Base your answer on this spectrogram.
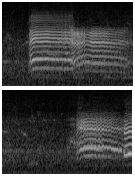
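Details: A sheep gives a long, quavering, nasal baa that wavers in pitch and then fades. A short silence follows before a second strong bleat begins.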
